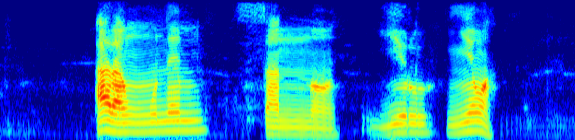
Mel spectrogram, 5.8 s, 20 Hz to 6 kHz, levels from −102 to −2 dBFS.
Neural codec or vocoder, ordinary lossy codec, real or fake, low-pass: none; Opus, 16 kbps; real; 5.4 kHz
